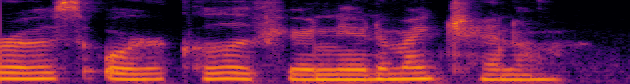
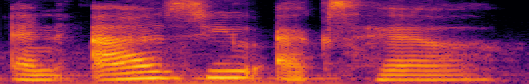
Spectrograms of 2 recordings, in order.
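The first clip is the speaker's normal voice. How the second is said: guided meditation. Acted. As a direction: ease them into breathing gently.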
